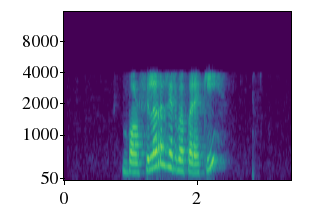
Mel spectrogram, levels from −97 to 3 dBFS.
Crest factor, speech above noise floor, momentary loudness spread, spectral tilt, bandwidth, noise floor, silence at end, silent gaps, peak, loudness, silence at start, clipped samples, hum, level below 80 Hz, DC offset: 20 dB; 58 dB; 10 LU; -8 dB/octave; 4.3 kHz; -81 dBFS; 1.1 s; none; -8 dBFS; -24 LUFS; 0.9 s; under 0.1%; none; -76 dBFS; under 0.1%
